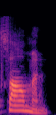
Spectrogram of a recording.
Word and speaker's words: Salmon: was the father of salmon okay you could also pronounce it Salon okay Solon was the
